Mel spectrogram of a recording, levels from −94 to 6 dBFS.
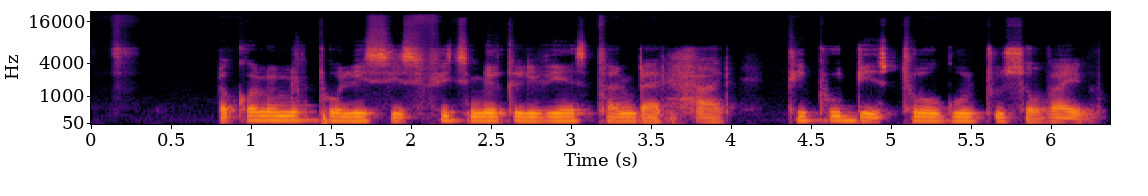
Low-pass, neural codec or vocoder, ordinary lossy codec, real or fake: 19.8 kHz; codec, 44.1 kHz, 2.6 kbps, DAC; none; fake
